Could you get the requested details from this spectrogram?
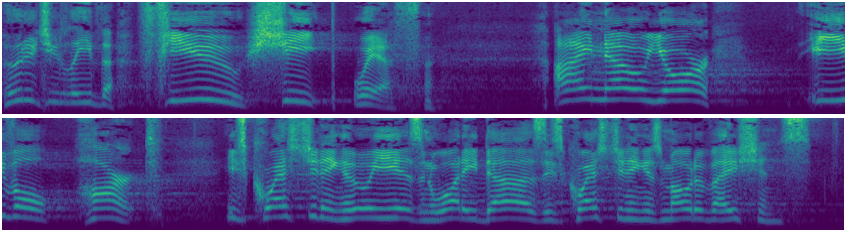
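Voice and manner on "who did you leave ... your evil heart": slow, acted, belittling sarcasm with few drawn out. Quoting an older brother putting David down: imitating a sarcastic tone. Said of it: "just the sarcasm in that".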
